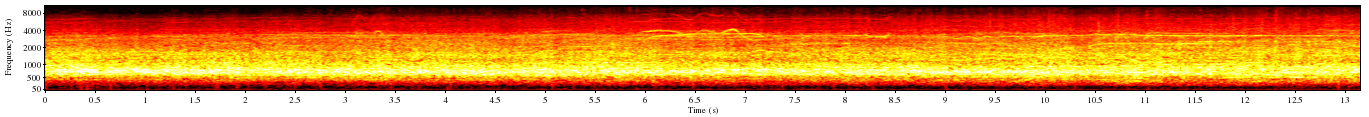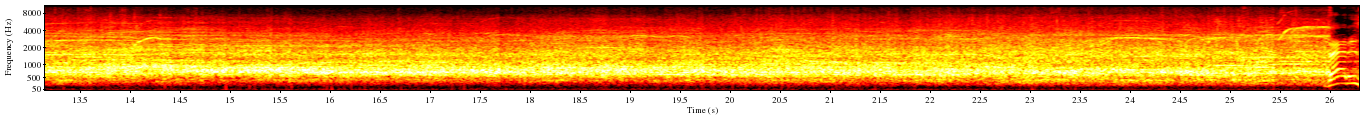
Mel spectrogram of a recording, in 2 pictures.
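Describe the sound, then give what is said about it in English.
A large rally crowd in a massive arena cheers and applauds in a steady, dense roar of voices and clapping that holds at an even, loud level for nearly half a minute, with occasional whoops rising above it. “The people can hear the crowd.”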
